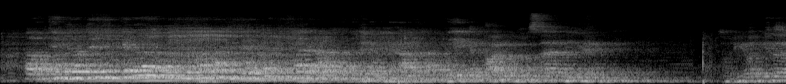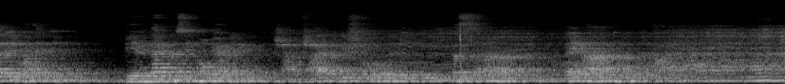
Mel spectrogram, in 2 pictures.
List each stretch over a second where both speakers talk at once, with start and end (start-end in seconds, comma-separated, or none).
2.9-4.7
